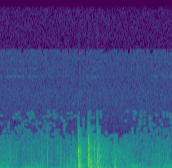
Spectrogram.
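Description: A door is opened with a short burst of wooden clunks and rattles over about half a second, standing out from a quiet, muffled background with no voices.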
